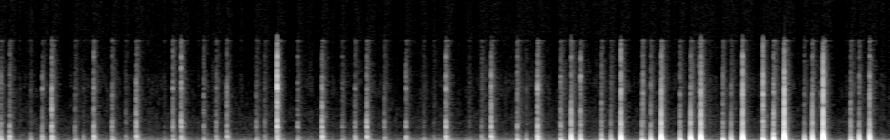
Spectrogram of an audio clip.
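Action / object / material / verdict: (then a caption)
scrape / pumice stone brush with clear plastic base / pumice, plastic / none. Red-painted nails scratch and tap the rough top and clear plastic edge of a small round pumice stone brush with a clear plastic bristle base. The result is a rapid, uneven run of short, dry clicks and scrapes that start soft and grow louder toward the end, over a faint low hum.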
